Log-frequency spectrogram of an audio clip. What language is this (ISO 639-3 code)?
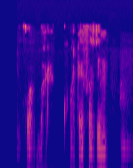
swa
